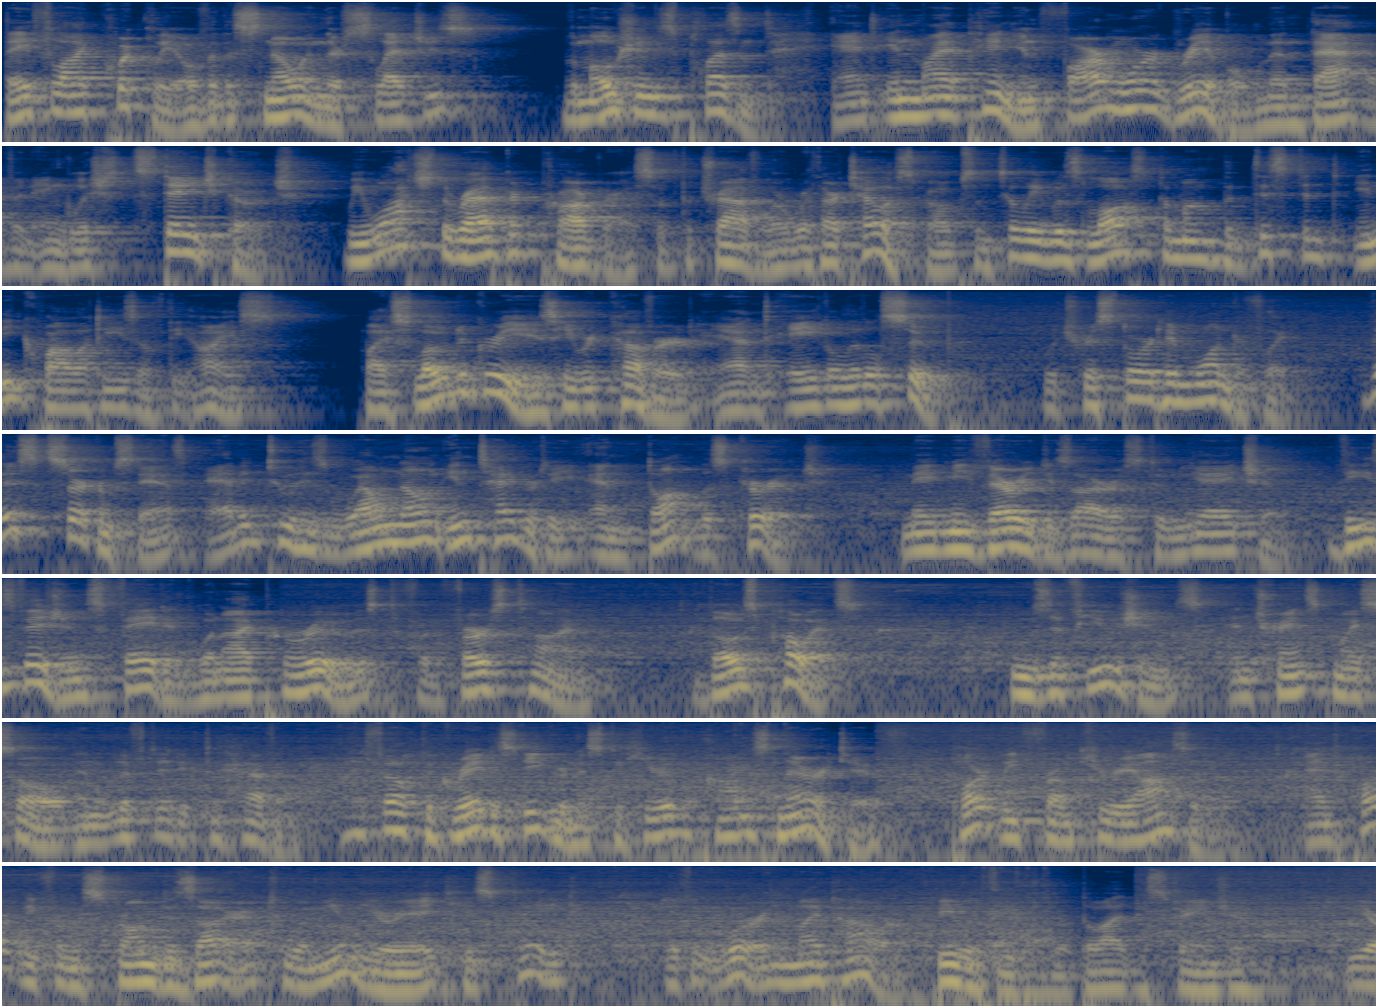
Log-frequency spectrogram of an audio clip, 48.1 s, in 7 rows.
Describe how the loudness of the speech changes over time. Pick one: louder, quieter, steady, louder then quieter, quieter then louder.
steady.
